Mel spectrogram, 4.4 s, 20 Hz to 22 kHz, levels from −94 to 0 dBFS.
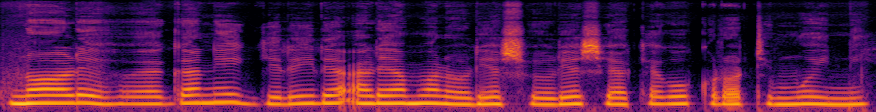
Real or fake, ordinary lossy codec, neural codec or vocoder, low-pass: real; none; none; none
